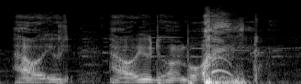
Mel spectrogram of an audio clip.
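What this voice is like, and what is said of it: Sexy voice. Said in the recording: “That's a real sexy voice you got there”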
